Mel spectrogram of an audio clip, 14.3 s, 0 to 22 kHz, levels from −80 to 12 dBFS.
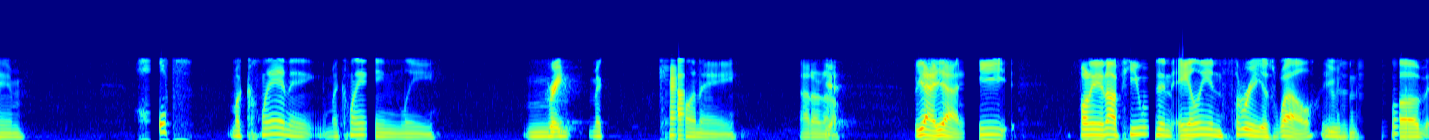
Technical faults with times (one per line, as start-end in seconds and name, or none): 1.46-1.60 packet loss with pitch repetition
3.62-3.76 packet loss with pitch repetition
6.66-6.86 packet loss with pitch repetition
9.60-9.80 packet loss with pitch repetition
11.44-11.56 packet loss with pitch repetition
13.38-14.08 packet loss with pitch repetition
